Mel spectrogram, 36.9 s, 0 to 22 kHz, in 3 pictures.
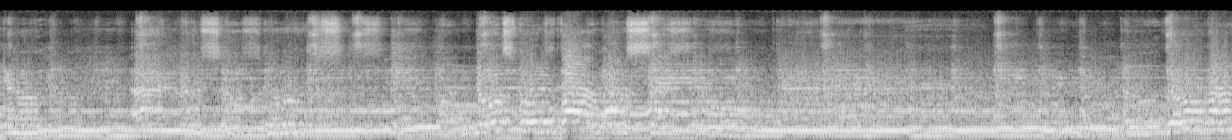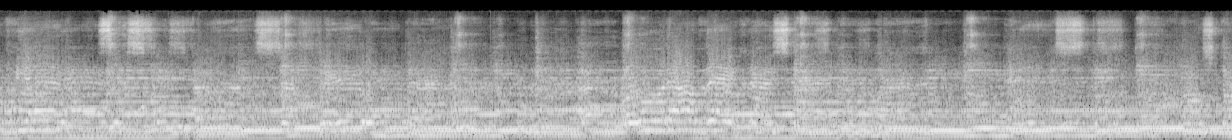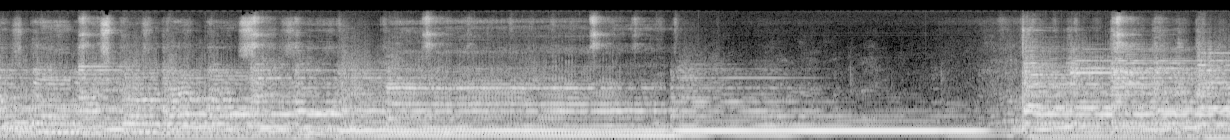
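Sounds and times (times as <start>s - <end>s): acoustic guitar strumming: 0.0s - 36.9s
woman singing into microphone: 11.0s - 31.7s.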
